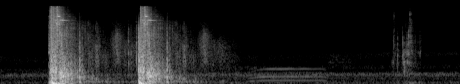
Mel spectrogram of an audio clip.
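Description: Two loud, sharp gunshots about a second apart in 7 Days to Die, each with a short ringing tail, then a brief tonal hum and a fainter distant crack near the end.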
